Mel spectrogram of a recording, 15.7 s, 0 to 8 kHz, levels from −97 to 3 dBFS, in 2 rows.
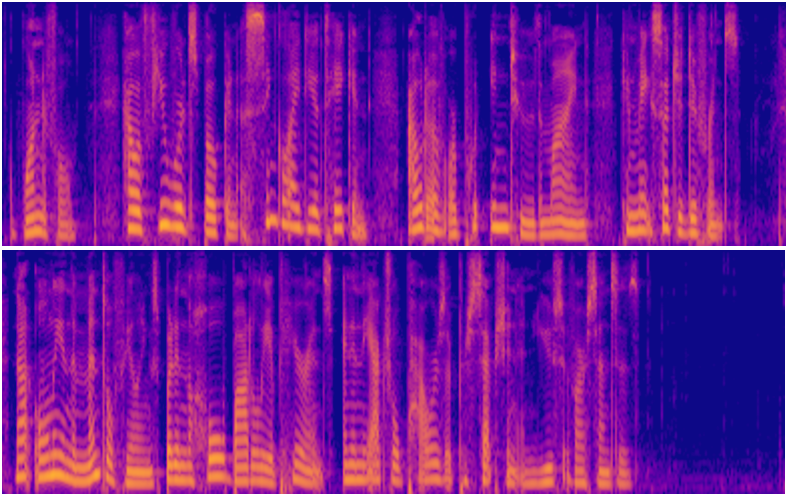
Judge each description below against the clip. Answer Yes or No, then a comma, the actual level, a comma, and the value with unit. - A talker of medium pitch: Yes, medium, 180 Hz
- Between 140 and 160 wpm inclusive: No, average, 175 wpm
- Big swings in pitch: Yes, wide, 6.4 semitones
